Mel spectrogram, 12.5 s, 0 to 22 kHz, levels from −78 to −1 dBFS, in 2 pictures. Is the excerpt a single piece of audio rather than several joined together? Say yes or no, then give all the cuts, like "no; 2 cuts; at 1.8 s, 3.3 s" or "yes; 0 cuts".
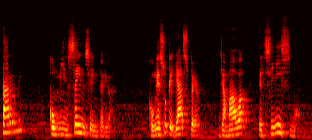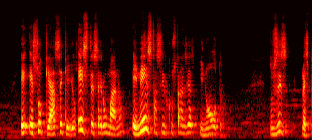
no; 2 cuts; at 7.8 s, 8.8 s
